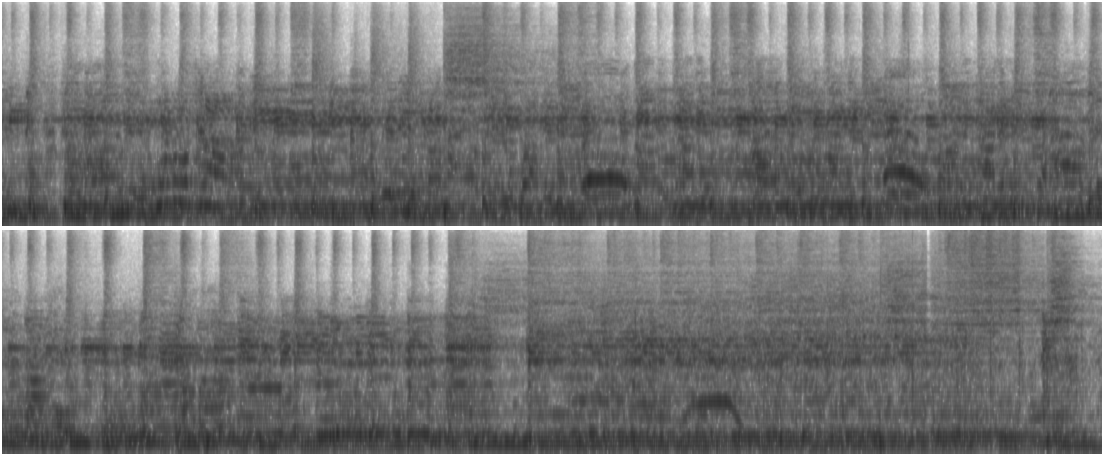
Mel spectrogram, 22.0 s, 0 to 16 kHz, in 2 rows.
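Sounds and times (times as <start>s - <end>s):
drum beat: 0.0s - 11.4s, 15.6s - 22.0s
bass guitar: 0.0s - 22.0s
electric guitar: 0.0s - 22.0s
person singing: 0.2s - 14.4s.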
